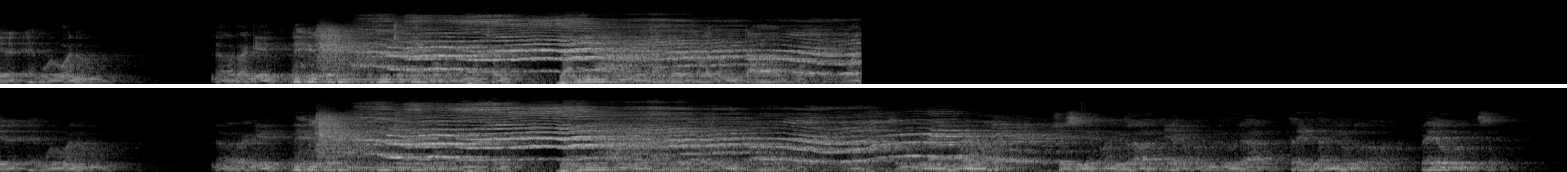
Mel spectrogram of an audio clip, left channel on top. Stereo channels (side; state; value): left; drops out; at 8.7 s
